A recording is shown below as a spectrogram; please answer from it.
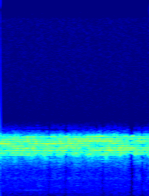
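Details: Cricket chorus from rainforest documentary recordings reconstructed as a hyperrealist sound piece: an unbroken high, sizzling trill, steady and even, over a soft background hiss.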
